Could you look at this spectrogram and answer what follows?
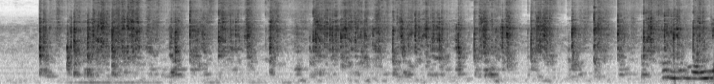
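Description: Ingredients being sautéed in a metal pan, a spatula scraping and clinking against it in quick rhythmic strokes, close and fairly loud, with a faint sizzle underneath and no talk.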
